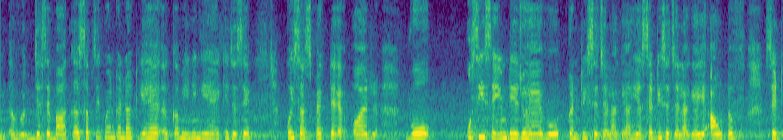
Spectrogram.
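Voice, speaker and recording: A woman's voice: a little high, fairly even intonation, measured pace. A woman explaining law step by step, many hesitations and restarts. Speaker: law lecturer. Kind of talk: explanatory lecture. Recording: noisy background hiss.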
